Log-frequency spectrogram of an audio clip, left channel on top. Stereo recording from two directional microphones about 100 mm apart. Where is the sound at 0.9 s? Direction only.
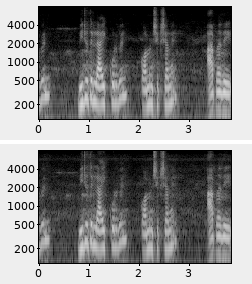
15° right (ahead or behind).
